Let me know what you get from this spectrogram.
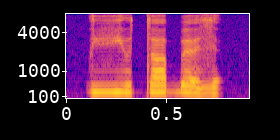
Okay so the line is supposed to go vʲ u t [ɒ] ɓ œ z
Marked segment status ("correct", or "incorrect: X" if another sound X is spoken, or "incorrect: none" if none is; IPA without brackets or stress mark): correct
